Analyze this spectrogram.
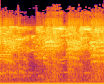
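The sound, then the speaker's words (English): A spirited crowd at a football game at the CA Sports Complex along the Cumberland River keeps up loud, continuous cheering and shouting, with massed voices that swell slightly midway. “And still a spirited crowd here. A little bit stunned, I'll say, at the CA Sports Complex.”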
